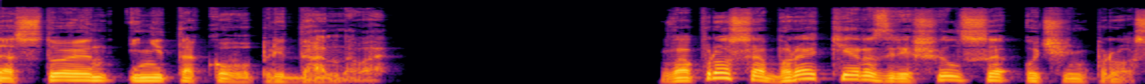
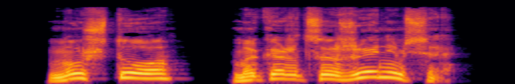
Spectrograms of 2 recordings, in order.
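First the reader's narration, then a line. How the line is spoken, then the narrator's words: Cheerful, noisy, hiding nerves. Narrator (Russian): весело спросил Лазар, желая скрыть волнение под видом шумливой веселости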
